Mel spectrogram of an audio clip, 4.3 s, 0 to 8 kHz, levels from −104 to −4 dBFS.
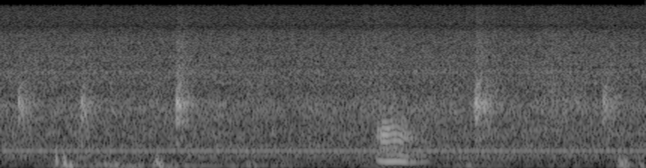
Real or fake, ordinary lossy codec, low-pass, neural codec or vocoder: real; none; 7.2 kHz; none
